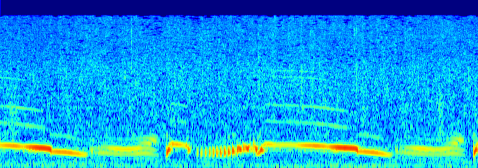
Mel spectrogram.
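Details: Pelung dove repeating its phrase twice against soft rain: a long sliding coo, a lower echoing coo, a short arched note, then a rapid pulsed trill rising into another extended coo.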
